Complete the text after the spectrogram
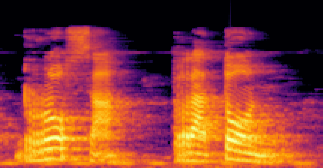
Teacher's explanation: Generalmente cuando la R está al inicio de la palabra es una R vibrante, como si fuera con un sonido de motor.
